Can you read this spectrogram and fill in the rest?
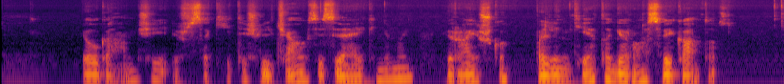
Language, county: Lithuanian, Vilnius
